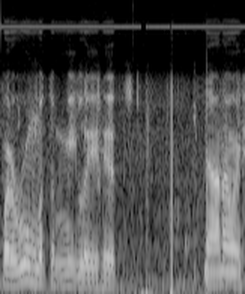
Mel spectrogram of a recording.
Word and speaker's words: melee: Like the attack on the delay, like the melee.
